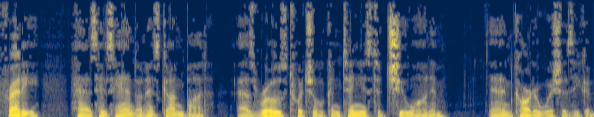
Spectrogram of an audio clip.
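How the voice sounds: Over a quiet background, a natural reading voice carries the clip.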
